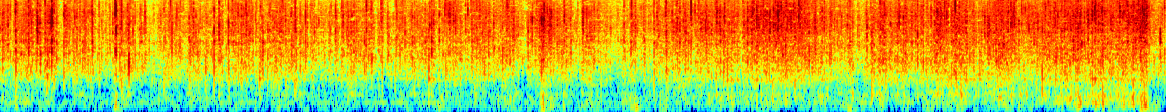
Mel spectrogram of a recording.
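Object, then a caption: Thin plastic bag. An empty clear plastic bag is held up and crumpled by both hands with long green nails. It makes a steady, bright crinkling with quick crackles and almost no low end, running continuously without pause.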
